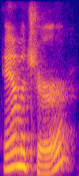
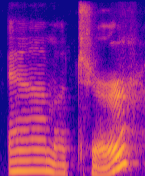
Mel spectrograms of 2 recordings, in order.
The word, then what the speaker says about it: amateur: and mature um so amateur amateur um in american english we say amateur and mature very in a very similar way in um just a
